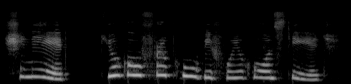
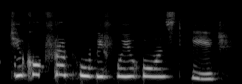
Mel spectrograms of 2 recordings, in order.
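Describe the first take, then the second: First: Higher, sing-song Welsh-sounding lilt; Vic and Bob quote. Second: Higher, louder Welsh-sounding lilt; Vic and Bob quote. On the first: Quoting a Vic and Bob sketch interviewing Sinead, Welsh-ish lilt. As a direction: ask it in a lilting Welsh-ish voice. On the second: Quoting the sketch line again to her co-host, Welsh-ish lilt. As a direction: deliver it in a sing-song Welsh-ish voice. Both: Retold or imitated. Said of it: "it sounds a bit Welsh".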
